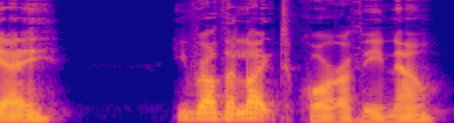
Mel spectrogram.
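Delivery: usual speaking voice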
